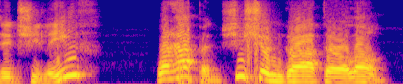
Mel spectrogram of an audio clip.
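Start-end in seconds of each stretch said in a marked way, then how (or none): 0.0-1.7 startled, caught off guard, sudden alarm. Voicing a character who notices a guest is gone: startled. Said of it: "Iru's startled and said".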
